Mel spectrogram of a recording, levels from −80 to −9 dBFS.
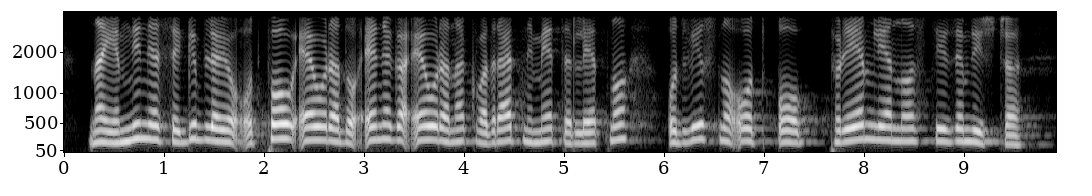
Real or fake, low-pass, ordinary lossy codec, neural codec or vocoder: fake; 3.6 kHz; none; autoencoder, 48 kHz, 32 numbers a frame, DAC-VAE, trained on Japanese speech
